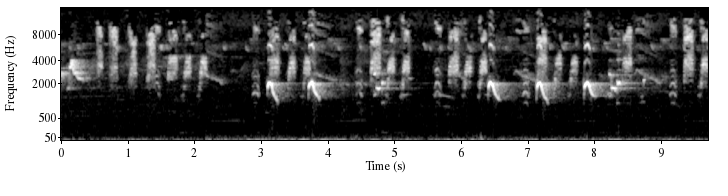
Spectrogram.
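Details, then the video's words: Drongo song used for training other birds to sing, mixing scratchy, buzzy chatter with sharp metallic notes that drop steeply in pitch, several repeated at irregular intervals of about a second. "SUARA SRIGUNTING GACOR COCOK BUAT MASTERAN.burung lain akan ikut gacor"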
